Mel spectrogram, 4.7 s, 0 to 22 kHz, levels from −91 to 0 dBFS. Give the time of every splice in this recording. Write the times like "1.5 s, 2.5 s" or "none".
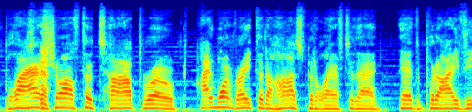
1.9 s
